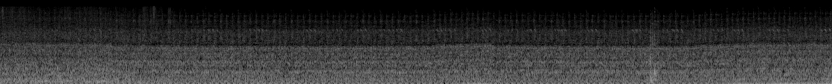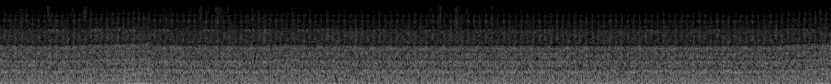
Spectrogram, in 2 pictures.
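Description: A car engine idles steadily.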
